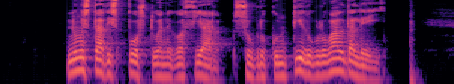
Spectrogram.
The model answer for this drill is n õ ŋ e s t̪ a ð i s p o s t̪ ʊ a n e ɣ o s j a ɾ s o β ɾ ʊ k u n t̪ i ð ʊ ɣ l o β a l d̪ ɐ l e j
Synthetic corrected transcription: n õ ŋ e s t̪ a ð i s p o s t̪ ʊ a n e ɣ o θ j a ɾ s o β ɾ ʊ k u n t̪ i ð ʊ ɣ l o β a l d̪ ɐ l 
